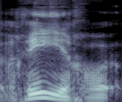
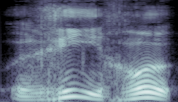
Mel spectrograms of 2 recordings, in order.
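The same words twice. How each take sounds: First: Said in the usual way. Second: RI and RE as two separate syllables; syllabes séparées. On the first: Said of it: "remettez les, les syllabes ici". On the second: Shown as a demonstration. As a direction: split "rire" clearly into ri, re. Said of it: "remettez les, les syllabes ici dans l'ordre". (« rire » découpé en deux syllabes)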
